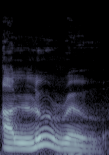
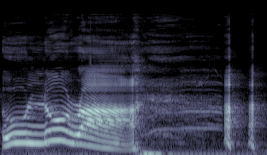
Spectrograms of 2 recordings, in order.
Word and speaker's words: Uluru: Now, we're far north of Uluru. Everybody always corrects me on how to say it. Ulura. Ayers freaking rock. I can't say it right.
